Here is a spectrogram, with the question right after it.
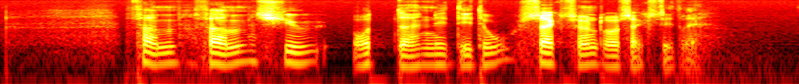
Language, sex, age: Norwegian, male, 35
